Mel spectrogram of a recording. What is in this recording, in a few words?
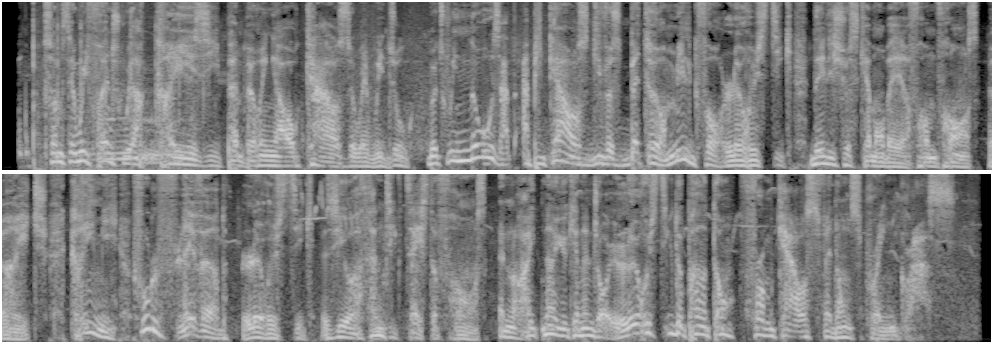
spot TV; Le Rustique; en Anglais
